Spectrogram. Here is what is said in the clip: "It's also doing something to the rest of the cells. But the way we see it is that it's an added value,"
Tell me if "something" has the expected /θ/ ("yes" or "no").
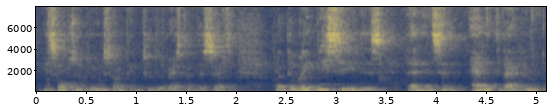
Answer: yes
